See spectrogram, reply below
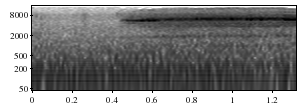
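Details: Captive female barred owl begging for food or enrichment as a keeper enters her enclosure: a sudden, harsh, high hissing screech that starts abruptly and holds steady for about a second over low background hum.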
